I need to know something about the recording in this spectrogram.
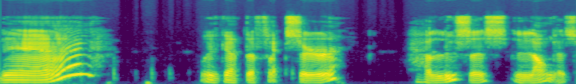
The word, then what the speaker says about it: hallucis: we've got the flexor hallucis longus i've also heard it pronounced halicus so i don't care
